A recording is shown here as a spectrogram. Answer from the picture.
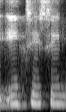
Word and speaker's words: etc.: ETC, you will pronounce that etc. Yeah. Etc. Rồi cái này mình sẽ phiên âm theo cái kiểu giữ nguyên cái gốc Latin luôn ha. Cái này từ chữ Latin ra. Mình đọc, mình thấy nó thì mình sẽ đọc là etc.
